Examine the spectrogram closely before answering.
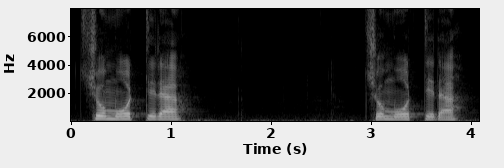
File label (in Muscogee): "comottetv", Muscogee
